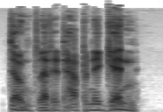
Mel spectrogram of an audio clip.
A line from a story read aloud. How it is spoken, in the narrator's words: snapped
